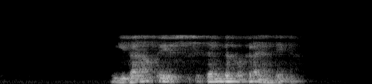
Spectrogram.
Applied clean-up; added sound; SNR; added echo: neural mask model DeepFilterNet 3.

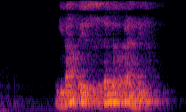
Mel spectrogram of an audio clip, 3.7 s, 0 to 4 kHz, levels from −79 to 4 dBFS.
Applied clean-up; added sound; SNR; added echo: neural separator model SepFormer DNS4.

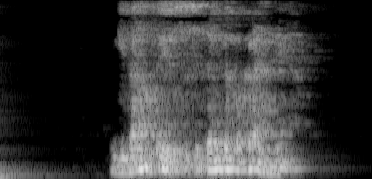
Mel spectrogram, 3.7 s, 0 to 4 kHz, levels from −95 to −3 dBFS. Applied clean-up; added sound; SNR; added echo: classical method WPE with log-MMSE.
